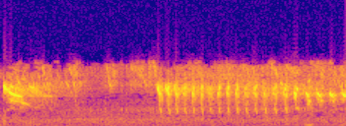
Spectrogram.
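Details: Woodland Kingfisher calling loudly in the background of an African wildlife live camera; a sharp high opening note, a short pause, then a fast, even trill of about a dozen rapid descending pulses.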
